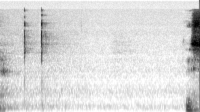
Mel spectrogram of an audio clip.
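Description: Two or three faint, short clicks in quick succession about a quarter of a second in, at the end of a spoken phrase, then quiet room tone until the voice resumes near the end.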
